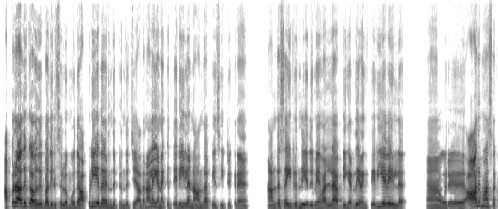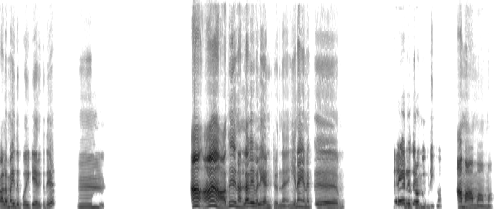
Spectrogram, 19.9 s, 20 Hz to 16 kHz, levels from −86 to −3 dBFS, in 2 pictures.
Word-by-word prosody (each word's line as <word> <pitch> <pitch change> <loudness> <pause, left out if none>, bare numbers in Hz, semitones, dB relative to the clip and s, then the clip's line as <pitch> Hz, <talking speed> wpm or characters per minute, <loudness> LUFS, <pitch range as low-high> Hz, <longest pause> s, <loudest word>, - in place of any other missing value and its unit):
அப்புறம் 290 +3 +6
அதுக்கு 265 -1 0
அவர் 230 -1 0
பதில் 215 +2 -5
சொல்லும்போது 190 -1 -4
அப்படியே 270 +5 0
தான் 250 -1 +1
இருந்துட்டு 190 -3 -10
இருந்துச்சு. 170 +1 -9
அதனால 230 +5 -2
எனக்கு 205 0 -6
தெரியல 245 +3 -1
நான் 200 +3 -5
தான் 215 0 -6
பேசிட்டு 195 -2 -11
இருக்கிறேன். 165 0 -5 0.5
அந்த 220 +6 -5
சைட்லேருந்து 220 -2 -1
எதுமே 190 +2 -3
வரல 175 +2 -3
அப்படிங்கிறது 190 +4 -3
எனக்கு 190 0 -5
தெரியவே 245 +2 +1
இல்ல. 160 - -3 0.6
ஆ - - -4 0.3
ஒரு 190 0 -5 0.4
6 295 +3 +5
மாச 270 -1 -2
காலமா 225 +2 -1
இது 210 - -7
போயிட்டே 195 +1 -5
இருக்குது. 175 - -8 0.6
ம். 220 -1 -8 1.8
அ - - +11 0.3
ஆ. - - +11 0.3
அது 305 +10 -3 0.2
நல்லாவே 255 +4 +3
விளையாண்ட்டு 195 -4 -4
இருந்தேன். 165 -1 -9
ஏனா 255 +3 -1
எனக்கு 220 0 -10 1.5
விளையாட்றது 235 -1 0
ரொம்ப 215 +1 -7
பிடிக்கும். 295 +7 -16 0.4
ஆமா 215 -2 +2
ஆமா 170 -2 -7
ஆமா. 155 0 -14
215 Hz, 140 wpm, -19 LUFS, 190-235 Hz, 1.8 s, அ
